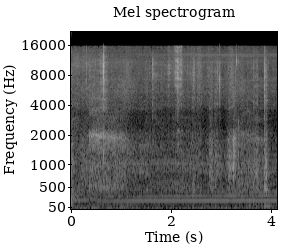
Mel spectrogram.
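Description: Faint rubbing and light ticks of a hand handling wooden glazing beads on a door panel, over a steady low hum.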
